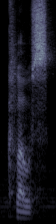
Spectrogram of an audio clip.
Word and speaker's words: clothes: pronunciation of the word clothes again because it is difficult. It is 1 syllable, not 2. It sounds exactly like the word close in, close the door. Do not say clothe, just say close.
